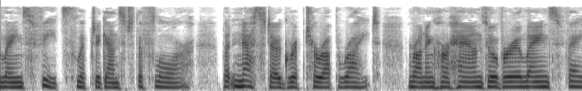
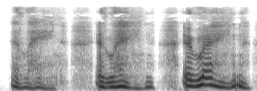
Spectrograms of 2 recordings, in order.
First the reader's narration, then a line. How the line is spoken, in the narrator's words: sobbed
